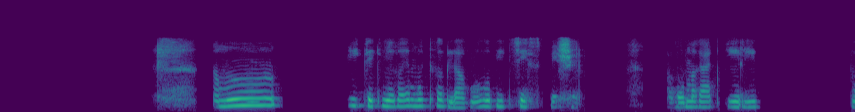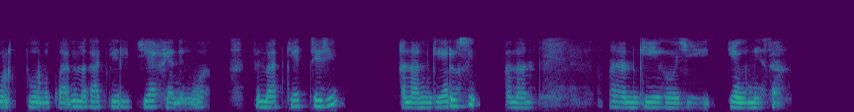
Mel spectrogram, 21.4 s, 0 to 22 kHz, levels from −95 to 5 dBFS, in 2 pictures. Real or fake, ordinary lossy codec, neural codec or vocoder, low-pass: fake; none; codec, 44.1 kHz, 3.4 kbps, Pupu-Codec; 5.4 kHz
